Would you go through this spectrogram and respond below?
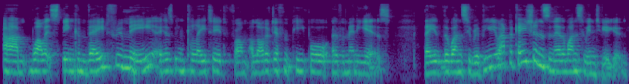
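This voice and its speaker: A woman with a croaky voice from a respiratory virus, giving an informal slide presentation to students on a video call in a conversational, frank way. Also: on the low side, a little fast, a little mellow, a little hiss or hum. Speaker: program director presenting a webinar.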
